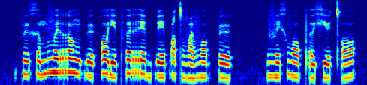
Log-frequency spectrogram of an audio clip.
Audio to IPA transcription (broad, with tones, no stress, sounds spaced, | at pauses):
p ʏ˨˥ x ə˨˥ m v ə˥ r ɔ˥˨ ŋ ɓ ʏ˨˩˦ ʔ ɔ˥˨ ɾʲ e˨ pʰ ə˥ r e˥˨ b ɓ e˨˥ ɓ ʏ˨ tˤ v ə˨˩˦ v ɔ˥˨ k͡p ø˥˨ | v e˨˩˦ x v ɔ˨˩˦ pʼ ə˨˩˦ xʲ ø˨˩˦ tʼ ɔ˨˥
